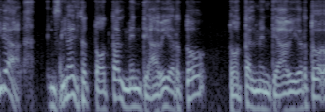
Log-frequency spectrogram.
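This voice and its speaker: Lively intonation marks this man's speech at a fairly quick pace. His pitch is medium. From Argentina. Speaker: political scientist and professor; professor. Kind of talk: expert interview. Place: studio.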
